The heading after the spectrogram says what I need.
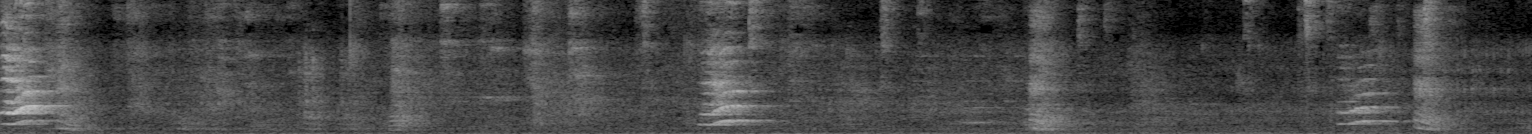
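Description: Alexandrine parakeets give harsh, ringing squawks in short bursts every second or two, over a steady low rumbling hum.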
